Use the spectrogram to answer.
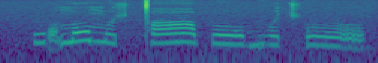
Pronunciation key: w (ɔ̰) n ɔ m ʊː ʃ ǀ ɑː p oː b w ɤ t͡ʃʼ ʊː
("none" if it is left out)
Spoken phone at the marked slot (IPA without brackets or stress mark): ɔ̰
